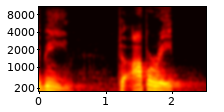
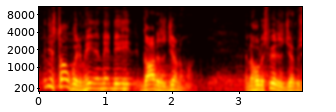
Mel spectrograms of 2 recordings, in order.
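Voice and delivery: ordinary talk

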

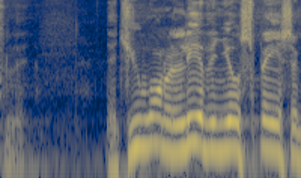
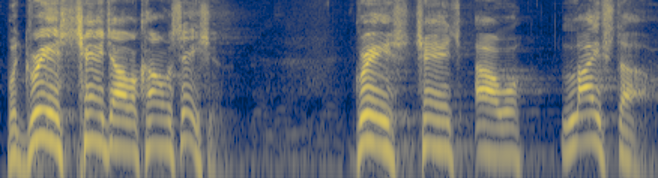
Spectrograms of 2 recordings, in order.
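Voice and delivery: building preaching; 3 semitones higher, 6 dB louder than usual. Real, not acted. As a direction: drive each point home like a preacher building to a peak. Preacher builds to full force.

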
